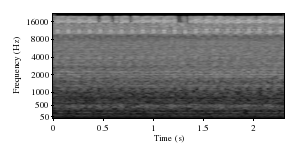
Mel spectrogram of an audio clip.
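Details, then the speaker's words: Hyundai Solaris 1.4 petrol idles with a steady high-pitched whirring over an even engine beat, plus engine vibration. The owner suspects a pulley, although the tensioner, idler pulleys and water pump were recently replaced. Cause unconfirmed. "Посторонний шум, если слышно. Такое чувство, что шумит какой-то из роликов."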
